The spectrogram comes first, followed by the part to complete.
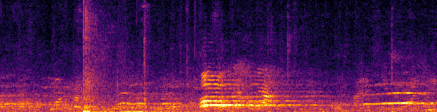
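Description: A football kicked on an indoor artificial-turf pitch: one sharp thump about a second in. About two seconds in, a player gives a loud, high-pitched shout lasting about a second, over the chatter and calls of the hall.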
